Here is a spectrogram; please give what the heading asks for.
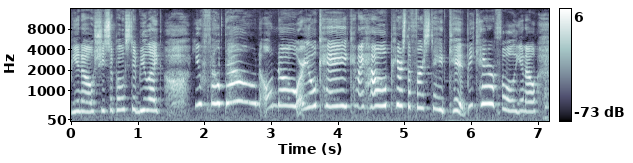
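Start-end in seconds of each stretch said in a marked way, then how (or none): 1.4-6.7 put-on anxious, caring older lady voice, pitched up. Explaining how the adoptive mom in the dub should sound, put-on concerned grandma. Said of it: "concerned grandma type".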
